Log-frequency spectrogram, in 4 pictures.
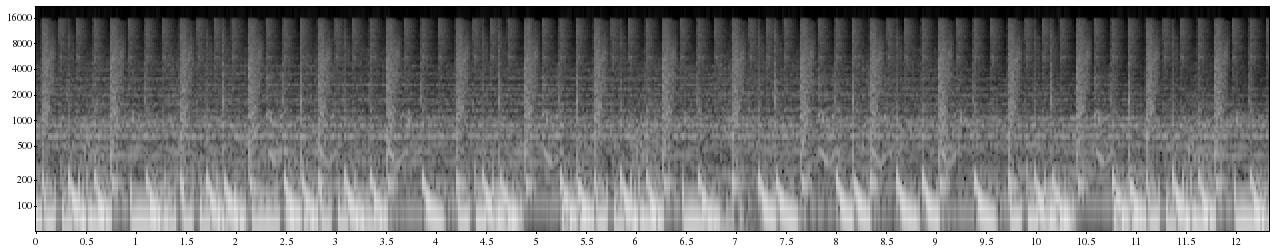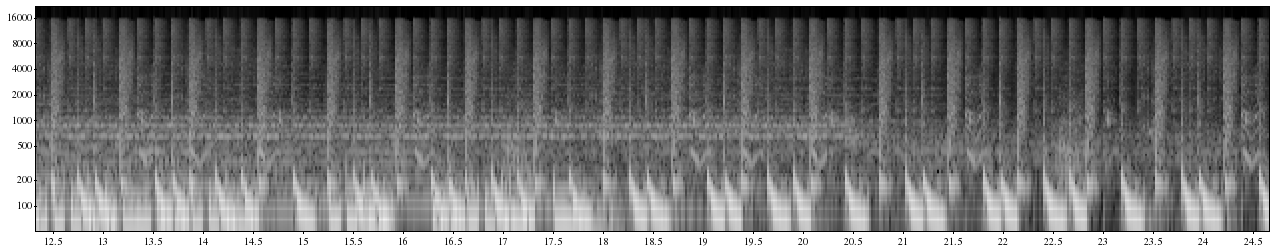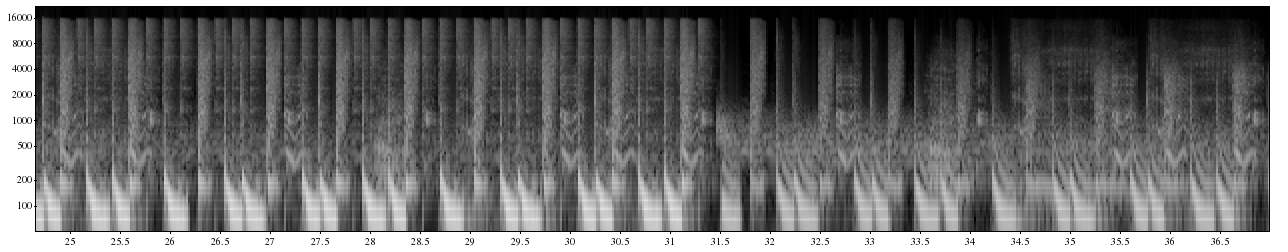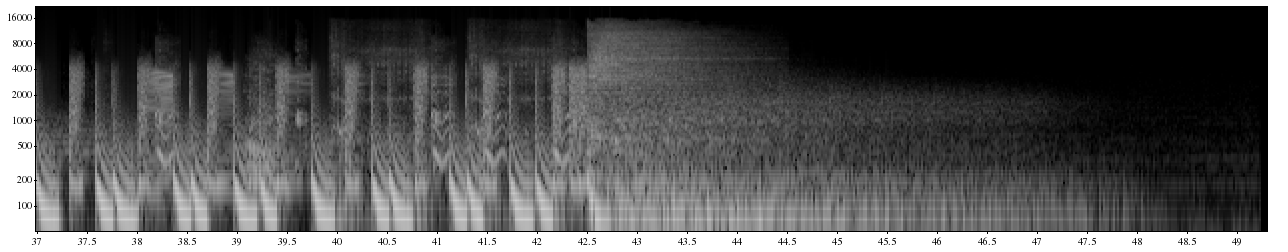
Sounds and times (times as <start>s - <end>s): Drum and bass: 0.0s - 46.5s.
